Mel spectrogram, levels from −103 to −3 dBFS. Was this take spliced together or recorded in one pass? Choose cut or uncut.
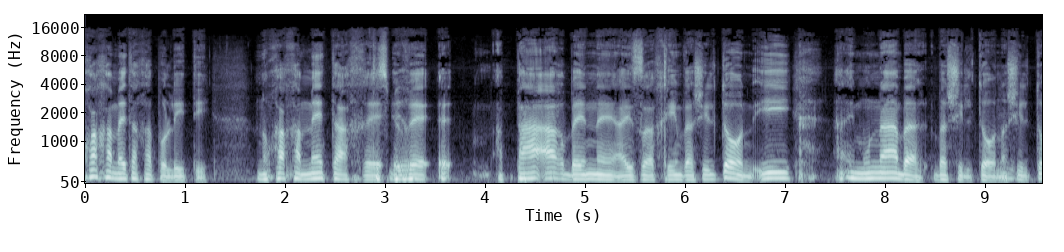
uncut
